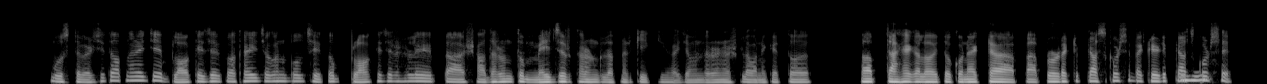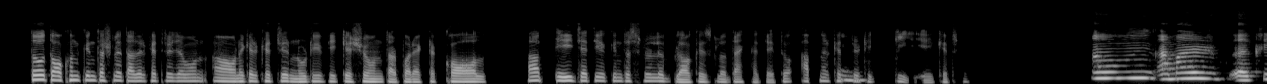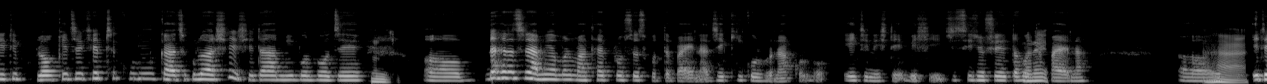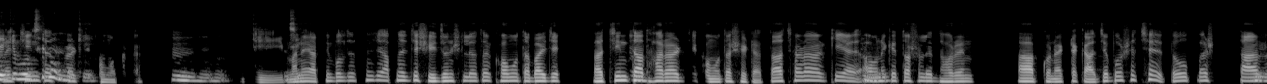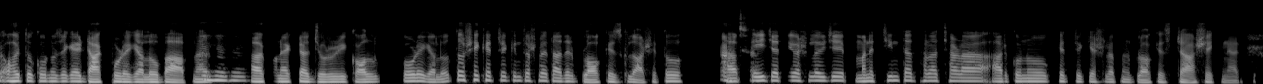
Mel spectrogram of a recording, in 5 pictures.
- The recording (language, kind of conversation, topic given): Bengali, podcast, কখনো সৃজনশীলতার জড়তা কাটাতে আপনি কী করেন?
- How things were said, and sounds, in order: other background noise; in English: "মেজর"; bird; in English: "প্রোডাক্টিভ"; in English: "ক্রিয়েটিভ"; tapping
